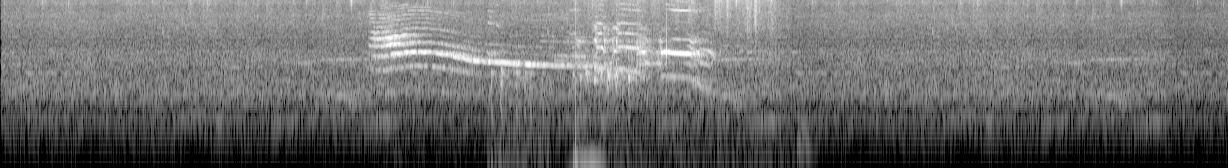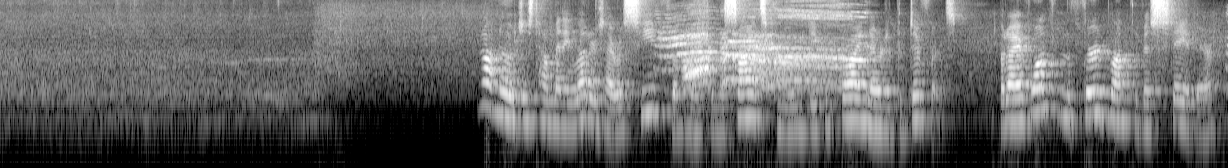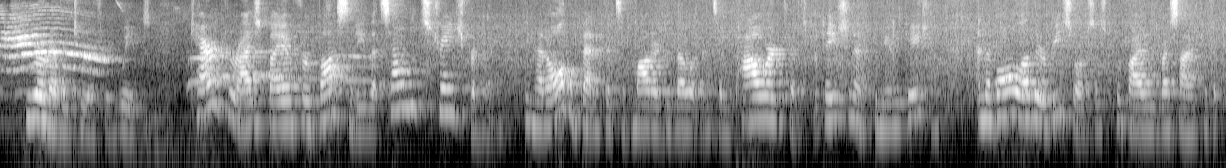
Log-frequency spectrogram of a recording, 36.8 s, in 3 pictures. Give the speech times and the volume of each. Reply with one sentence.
You can hear the speech from 17.1 to 36.7 s, at a steady volume.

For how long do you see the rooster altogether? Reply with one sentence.
The rooster can be heard for 8 seconds in total.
